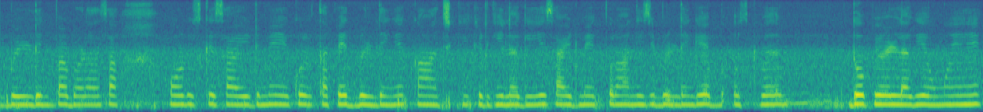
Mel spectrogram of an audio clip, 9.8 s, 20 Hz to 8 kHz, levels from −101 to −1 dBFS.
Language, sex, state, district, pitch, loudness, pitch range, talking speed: Hindi, female, Bihar, Gaya, 235 Hz, -19 LUFS, 230-240 Hz, 185 wpm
